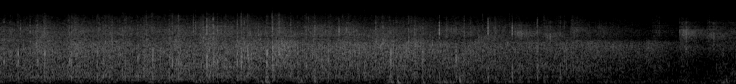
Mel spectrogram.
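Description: Audience applause at a mayoral candidates' forum as two candidates take the stage, steady clapping from a room of people that tapers off toward the end.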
